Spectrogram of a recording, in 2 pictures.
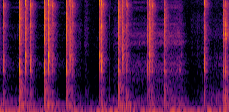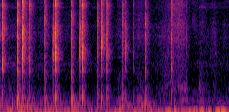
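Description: Red artificial nail tips tap on a small, solid, clear acrylic screw-down card holder containing a baseball card, which is then tilted up by hand. The result is a rapid, uneven run of sharp, bright clicks with almost no ring, similar to typewriter keys.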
